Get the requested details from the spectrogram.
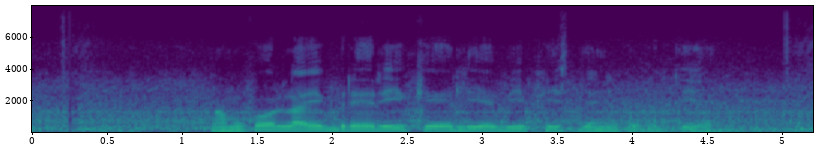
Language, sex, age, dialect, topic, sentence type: Hindi, male, 25-30, Marwari Dhudhari, banking, statement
